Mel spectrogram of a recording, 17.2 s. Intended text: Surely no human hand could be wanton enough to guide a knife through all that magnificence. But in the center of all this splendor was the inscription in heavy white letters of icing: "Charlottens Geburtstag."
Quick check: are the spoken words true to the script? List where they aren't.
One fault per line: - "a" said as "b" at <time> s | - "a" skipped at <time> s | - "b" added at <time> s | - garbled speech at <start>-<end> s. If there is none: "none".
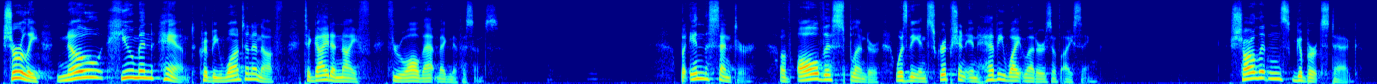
none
